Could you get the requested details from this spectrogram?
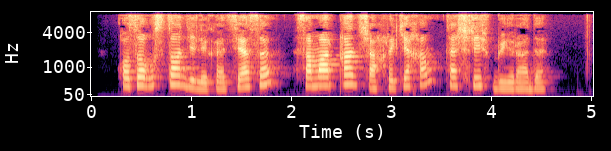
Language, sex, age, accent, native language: Uzbek, female, 18-24, Farg'ona, Uzbek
